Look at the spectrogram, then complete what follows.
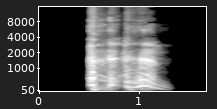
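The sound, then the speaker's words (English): A single fairly loud cough with a rough throat-clearing quality, lasting under a second and heard alone with no talking. “I wanted to cough.”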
